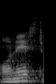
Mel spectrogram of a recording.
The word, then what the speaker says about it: honest: woodcutter देखिए यहां पर इसको हम हो नेक्स्ट नहीं बोलेंगे हम शुरुआत करेंगे और उसे कहां से शुरुआत करेंगे पढ़ने की ओर से वो next9 News बोलेंगे एक हमारा साइलेंट रहेगा है ना तो दशांश ऑनेस्ट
